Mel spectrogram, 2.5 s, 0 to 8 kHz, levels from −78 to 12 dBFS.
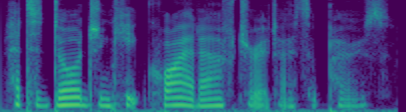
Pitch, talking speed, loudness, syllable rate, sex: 190 Hz, 235 wpm, -19 LUFS, 6.1 syllables/s, female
